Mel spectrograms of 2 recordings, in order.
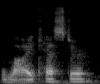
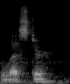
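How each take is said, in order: First: The name is sounded out the way it is spelled. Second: The name is said shortly, as two syllables. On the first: The speaker calls it wrong. "I always thought it was Leicester" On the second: The speaker calls it right. "but it's just Lester"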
